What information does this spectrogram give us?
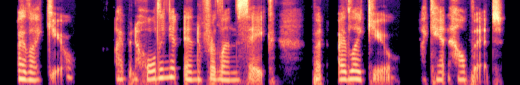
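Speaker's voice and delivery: low, hushed, urgent voice. Reading a novel's confession scene aloud: low urgent voice. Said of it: "In a low, urgent voice, he says".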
